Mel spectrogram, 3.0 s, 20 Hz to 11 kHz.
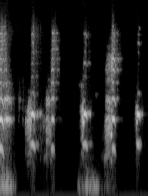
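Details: Canada geese, a male and female pair giving pair calls at a wetland in Davis, California, on 1 May: loud, nasal honks trading back and forth, about six calls in three seconds, some lower grunting notes mixed in.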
